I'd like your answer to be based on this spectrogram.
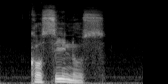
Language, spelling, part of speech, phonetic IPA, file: Polish, cosinus, noun, [kɔˈsʲĩnus], Pl-cosinus.ogg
